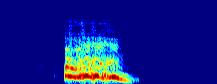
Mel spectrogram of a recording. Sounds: Throat clearing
